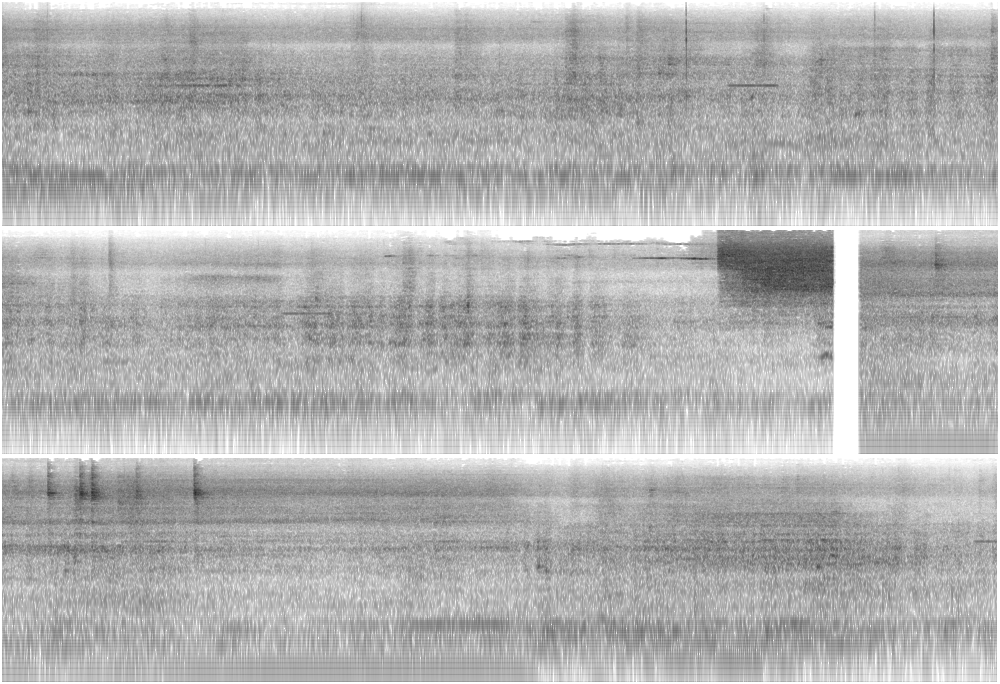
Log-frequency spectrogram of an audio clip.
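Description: Loud, steady street noise with a traffic rumble. It is broken by a brief silent gap a little past halfway, after which a deep low drone runs for several seconds.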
